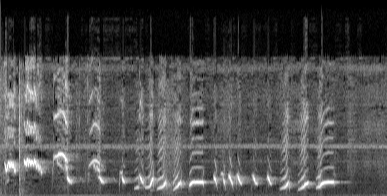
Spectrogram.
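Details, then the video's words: Borneo white-rumped shama with a loud song meant to trigger other shamas to sing and fight; high whistles opening into a quick string of swooping, slurred whistled notes, falling and rising, ending abruptly. "KICAU BORNEO AMPUH BIKIN MURAI STRES SUSAH BUNYI AUTO FIGHTER NYAUT"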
